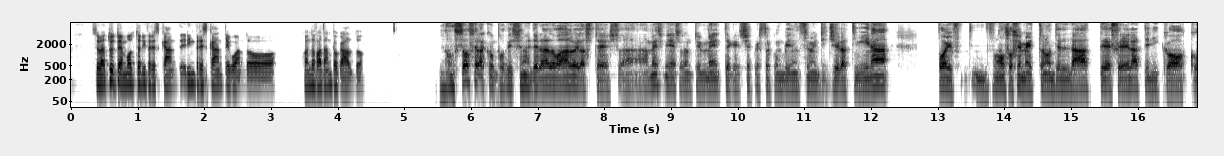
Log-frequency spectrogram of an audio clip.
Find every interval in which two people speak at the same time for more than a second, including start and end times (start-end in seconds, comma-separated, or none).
none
